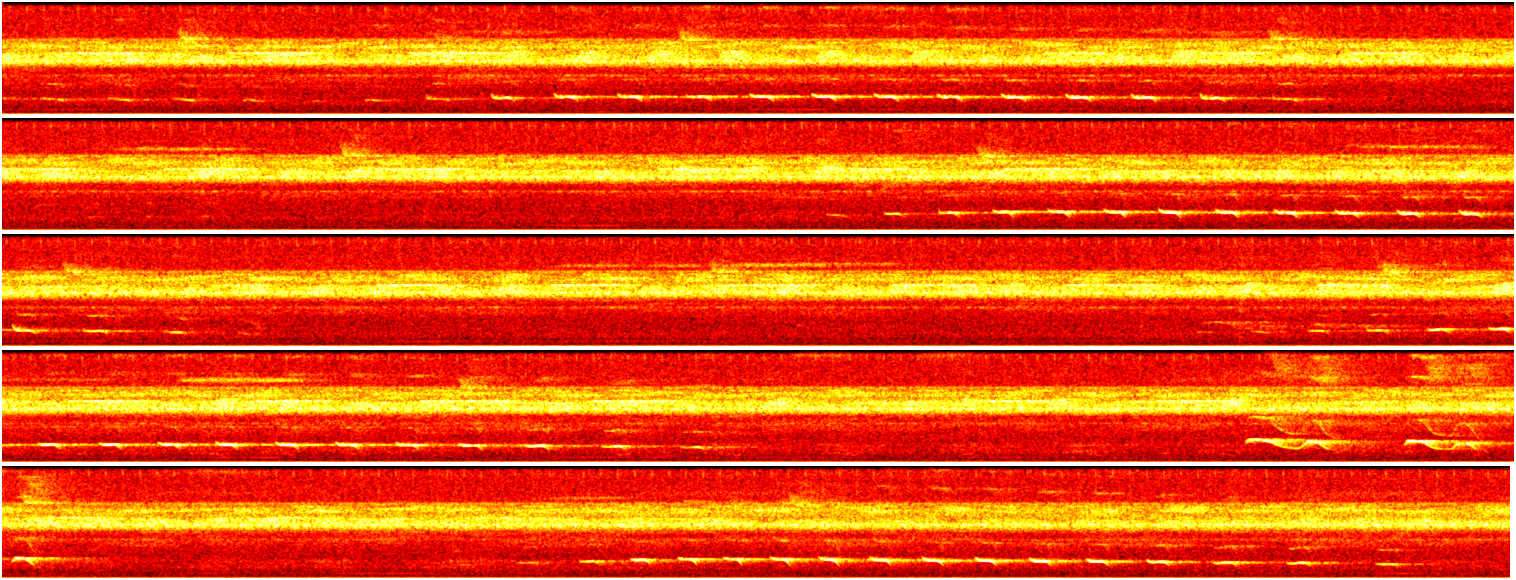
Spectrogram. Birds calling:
Buff-throated Woodcreeper (Xiphorhynchus guttatus)

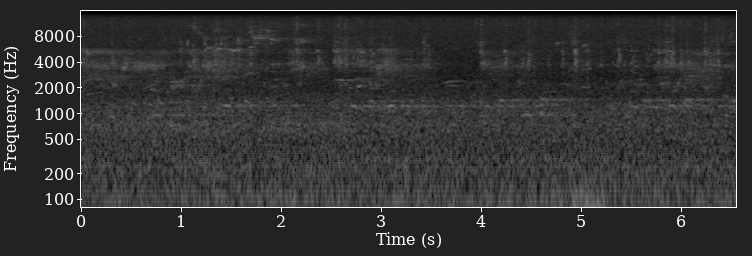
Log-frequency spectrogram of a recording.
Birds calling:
Red-winged Blackbird (Agelaius phoeniceus)
Canada Goose (Branta canadensis)

